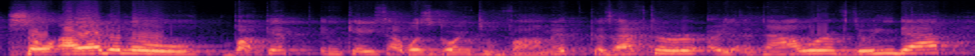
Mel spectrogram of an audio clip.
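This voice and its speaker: A middle-aged man giving an informal talk about his work as a voice performer, telling anecdotes in an animated, casual way. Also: high voice, moderate pace. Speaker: voice actor, director and coach giving a talk. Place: indoor event room, live talk. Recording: roomy, echoey live talk recording.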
